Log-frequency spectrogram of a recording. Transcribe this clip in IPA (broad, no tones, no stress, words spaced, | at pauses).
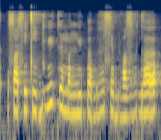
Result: sˤə˞siti ɡʱy kɘmʌŋy ɓʌba̤ sɘbʱə˞zˤa̤ ɡʌ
